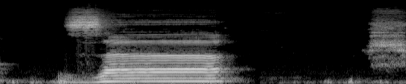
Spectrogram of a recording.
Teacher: غین دال ذال ہے، اس کا مخرج بھی آپ پڑھ چکے ہیں کہ ثا، ذال اور وا، ان تینوں پہ سیٹی پیدا نہیں کرنا ہوتی، بلکہ زبان اوپر کے دانتوں سے چپکی رہتی ہے ان تینوں پہ، اسی طرح ان کو پڑھا جاتا ہے۔ یہ جو زا ہے اس پہ سیٹی پیدا ہوگی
